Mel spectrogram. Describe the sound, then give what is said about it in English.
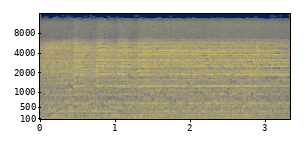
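A heavy tanker truck rumbles forward through a plant's gate, its deep engine drone steady and loud for the whole stretch with a constant low hum and no voices. “the truck rumbles forward through the gate.”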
